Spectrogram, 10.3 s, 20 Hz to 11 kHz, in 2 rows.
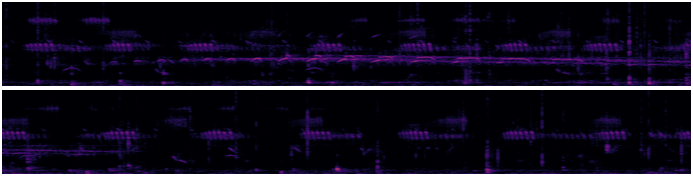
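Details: White-faced whistling ducks at a waterhole, Gowrie dam on Djuma Game Reserve, Sabi Sand, South Africa, filmed by a live camera at 17:52 on 02/12/2023; thin high whistles overlap, drawn out over about four seconds and slowly falling, above steady insect chirring and scattered bird chirps.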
